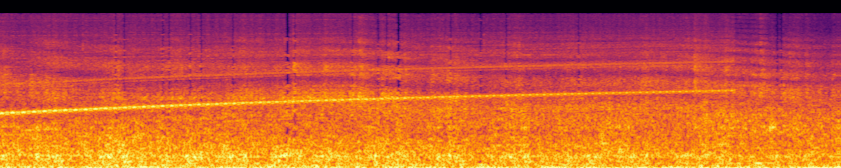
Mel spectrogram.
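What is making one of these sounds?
A subway train's electric motors whine and rise in pitch as it speeds up.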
